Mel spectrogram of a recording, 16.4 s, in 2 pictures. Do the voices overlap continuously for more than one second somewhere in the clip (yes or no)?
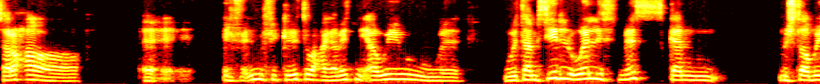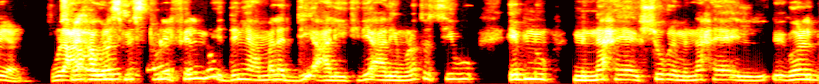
yes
